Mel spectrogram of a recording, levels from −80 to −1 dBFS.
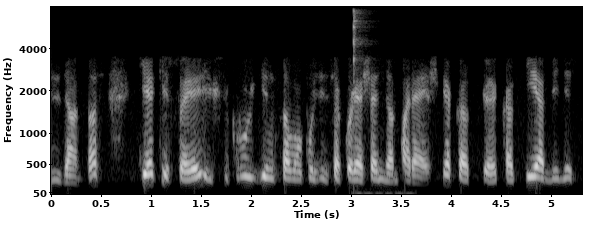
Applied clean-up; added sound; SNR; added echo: none; Cutlery, silverware; 13 dB; none.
